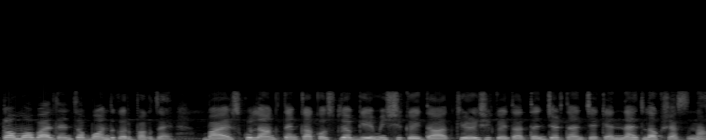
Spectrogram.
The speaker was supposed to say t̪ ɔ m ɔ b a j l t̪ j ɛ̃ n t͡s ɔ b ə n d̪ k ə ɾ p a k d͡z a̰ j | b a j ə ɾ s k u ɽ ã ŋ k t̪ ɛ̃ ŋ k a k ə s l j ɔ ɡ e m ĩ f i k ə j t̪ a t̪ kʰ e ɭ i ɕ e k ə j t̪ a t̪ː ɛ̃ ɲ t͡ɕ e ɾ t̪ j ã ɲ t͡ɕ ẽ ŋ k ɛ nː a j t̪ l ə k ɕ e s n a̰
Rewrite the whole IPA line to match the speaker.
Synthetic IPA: t̪ ɔ m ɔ b a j l t̪ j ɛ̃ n t͡s ɔ b ə n d̪ k ə ɾ p a k d͡z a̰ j | b a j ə ɾ s k u l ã ŋ k t̪ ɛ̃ ŋ k a k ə s l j ɔ ɡ e m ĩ ɕ i k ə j t̪ a t̪ kʰ e ɭ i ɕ i k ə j t̪ a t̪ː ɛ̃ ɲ t͡ɕ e ɾ t̪ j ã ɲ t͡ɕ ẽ k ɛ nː a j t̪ l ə k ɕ a s n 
